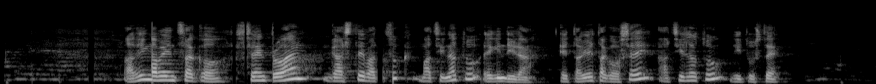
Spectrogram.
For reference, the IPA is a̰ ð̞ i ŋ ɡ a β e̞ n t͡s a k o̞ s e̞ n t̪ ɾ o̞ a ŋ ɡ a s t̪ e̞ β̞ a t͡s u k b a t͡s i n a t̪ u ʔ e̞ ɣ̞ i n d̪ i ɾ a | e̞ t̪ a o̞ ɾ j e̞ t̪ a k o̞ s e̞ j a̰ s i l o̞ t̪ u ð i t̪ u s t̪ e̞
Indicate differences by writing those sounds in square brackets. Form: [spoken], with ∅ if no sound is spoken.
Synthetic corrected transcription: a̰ ð̞ i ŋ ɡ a β e̞ n t͡s a k o̞ s e̞ n t̪ ɾ o̞ a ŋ ɡ a s t̪ e̞ β̞ a t͡s u k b a t͡s i n a t̪ u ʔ e̞ ɣ̞ i n d̪ i ɾ a | e̞ t̪ a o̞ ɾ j e̞ t̪ a k o̞ s e̞ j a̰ [t͡s] i l o̞ t̪ u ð i t̪ u s t̪ e̞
